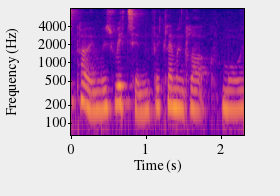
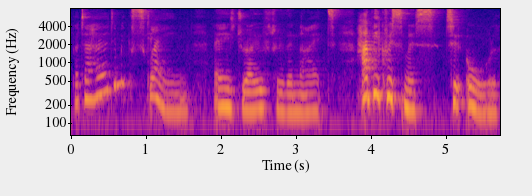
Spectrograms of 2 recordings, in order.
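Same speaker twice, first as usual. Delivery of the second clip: lilting storybook reading of a Christmas poem; poem recital; 2 semitones higher, 4 dB louder than usual. A narrator's reading. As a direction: read it like a bedtime Christmas poem for the family. Reads Christmas poem to listeners.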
